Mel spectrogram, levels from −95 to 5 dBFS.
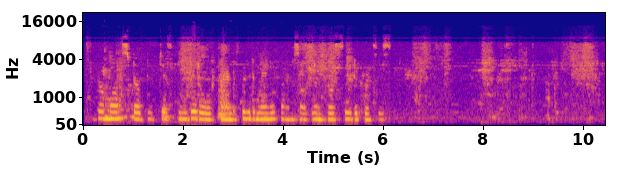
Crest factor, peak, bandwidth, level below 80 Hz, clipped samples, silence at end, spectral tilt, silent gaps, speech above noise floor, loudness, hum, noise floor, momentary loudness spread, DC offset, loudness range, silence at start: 16 dB; -2 dBFS; 9.4 kHz; -56 dBFS; under 0.1%; 0.15 s; -4 dB/octave; none; 32 dB; -15 LUFS; none; -46 dBFS; 22 LU; under 0.1%; 16 LU; 0.05 s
